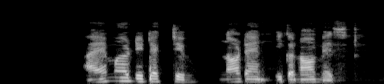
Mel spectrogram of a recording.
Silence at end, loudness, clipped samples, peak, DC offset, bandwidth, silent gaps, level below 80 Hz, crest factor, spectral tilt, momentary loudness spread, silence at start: 0.4 s; -19 LUFS; under 0.1%; -2 dBFS; under 0.1%; 7.8 kHz; 2.03-2.19 s; -60 dBFS; 16 dB; -6 dB/octave; 10 LU; 0.85 s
